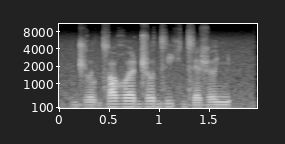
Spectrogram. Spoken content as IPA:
d͡ʒɤ˨ld͡zɒ˦ʁʷɜ˦ ɖ͡ʐɤ˦d͡zi˦˨çd͡zɛ˨ʐə˦ɲ

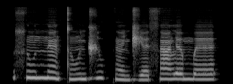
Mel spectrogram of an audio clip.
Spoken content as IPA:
sũ˦nɛ̃˦˨tũ˨˦ d͡ʒu˦˨ kɛ̃˨d͡ʒɛ˨ sã˧lɛ˧mɛ˧

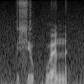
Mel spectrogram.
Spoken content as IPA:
sʲokʷæn

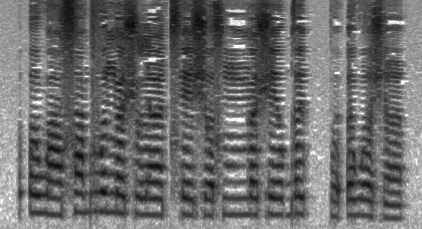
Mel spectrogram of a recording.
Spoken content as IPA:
ʔɤ˨wa̤˨sa̤˦ɡ və˦ŋœ˧ʃ lːœ̃˨t͡sʰe˨ʃɤ˨s mːœ˧ʃe˧ʊ̯ɡə˦ɪ̯pːə̤˧ ʔə˦wɤ˦˨ʃə̃˨

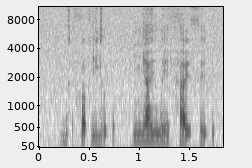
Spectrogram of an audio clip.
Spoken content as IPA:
bɪ˦ʔhɔ̰˦˨ʔḭ˦˨jʊ˦ʔ | ɲa˦ɪ̯we˨ ha̰˦˨ɪ̯ θɪ˦ʔ

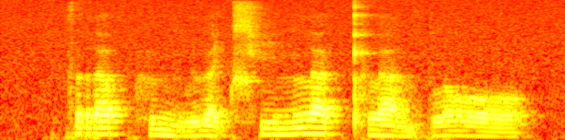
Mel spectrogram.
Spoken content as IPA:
kra˥˩p̚hɯ˨˩ŋlɯ˨˩a̯t͡ɕʰi˦˥n la˥˩k̚pʰla˨˩ŋ plɔː˨˩

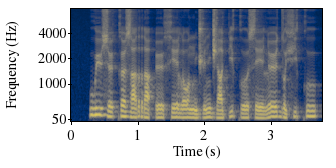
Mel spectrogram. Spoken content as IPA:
wyː˦zø˨ kœ˧za˨˦ra˨ ʔøː˨ xɪː˨lɔ˨ nd͡ʒʏ˨˦nd͡ʒa˨ pʲʊ˦kʊː˨seː˨ løː˦do˨fʲu˧ ku˦

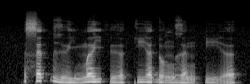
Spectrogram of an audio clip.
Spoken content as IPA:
sə˦˥t̚ɣɨ˨˩jmə˧jʔɨ˨˩ə̯ ki˧ə̯ɗo̰˧˨ŋɣə˧˩n ʔi˧˩˨ə̯

